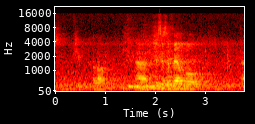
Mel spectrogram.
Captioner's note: laughter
